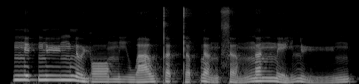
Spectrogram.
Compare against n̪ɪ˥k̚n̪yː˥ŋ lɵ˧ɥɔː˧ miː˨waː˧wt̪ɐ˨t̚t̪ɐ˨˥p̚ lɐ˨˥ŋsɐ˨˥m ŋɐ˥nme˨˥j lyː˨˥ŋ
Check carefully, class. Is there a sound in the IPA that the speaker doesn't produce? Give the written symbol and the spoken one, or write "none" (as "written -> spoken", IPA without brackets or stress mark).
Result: none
